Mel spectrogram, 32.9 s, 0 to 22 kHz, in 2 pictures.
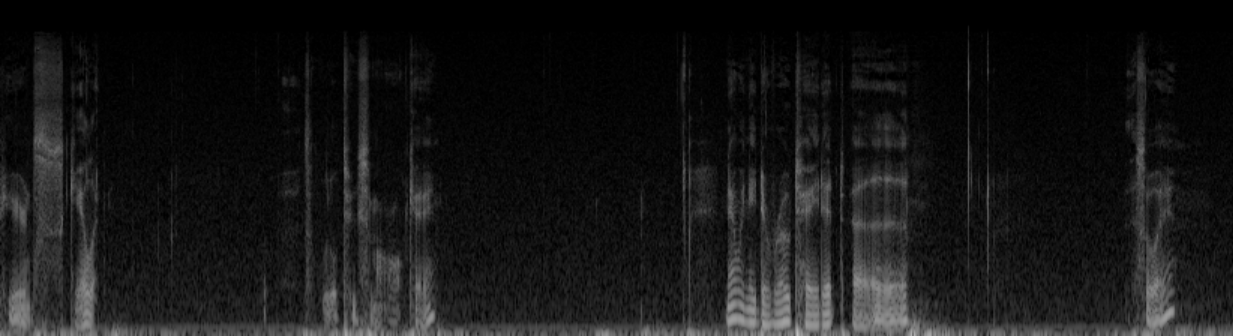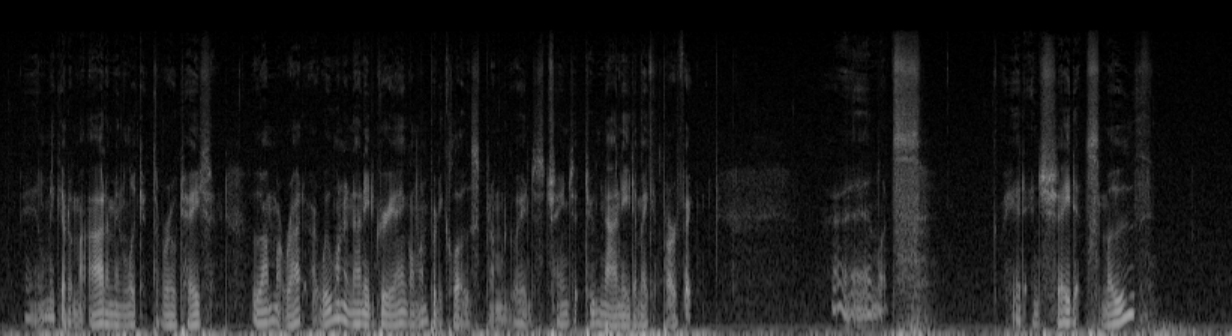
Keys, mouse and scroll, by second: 0.3-1.6 middle drag, 1.6 s, 5.0 click, 5.9-7.3 scroll, 7.3 click, 9.9-12.9 middle drag, 13.1-14.9 drag, 17.8 click, 23.1-26.1 drag, 26.1-26.6 scroll down 1, 26.6-27.4 middle drag, 27.4-28.0 scroll up 6, 28.0-29.6 middle drag, 29.6 click, 30.2 right click.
